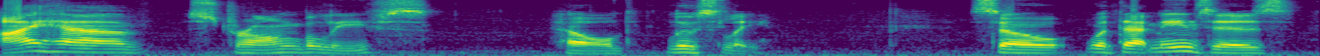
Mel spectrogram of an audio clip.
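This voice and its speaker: A man's voice: mid-range voice, animated, slow. A man hosting an interview, talking in a conversational way to his guest and audience. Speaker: interviewer and show host.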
